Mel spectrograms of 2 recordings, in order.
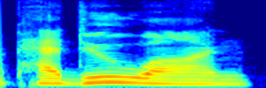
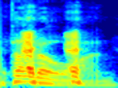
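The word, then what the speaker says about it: Padawan: I mean it doesn't she pronounce it pn or paduan or pedan because I got a feeling no don't say pedan don't say pedan well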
